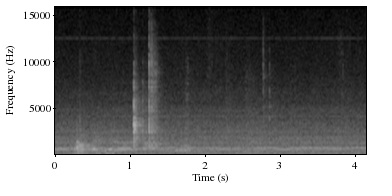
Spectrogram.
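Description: Hand tools handled on a workbench: a short rustle, then two sharp metallic clicks about a second in, a quarter-second apart, as a screwdriver is picked up from beside a pair of pliers.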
